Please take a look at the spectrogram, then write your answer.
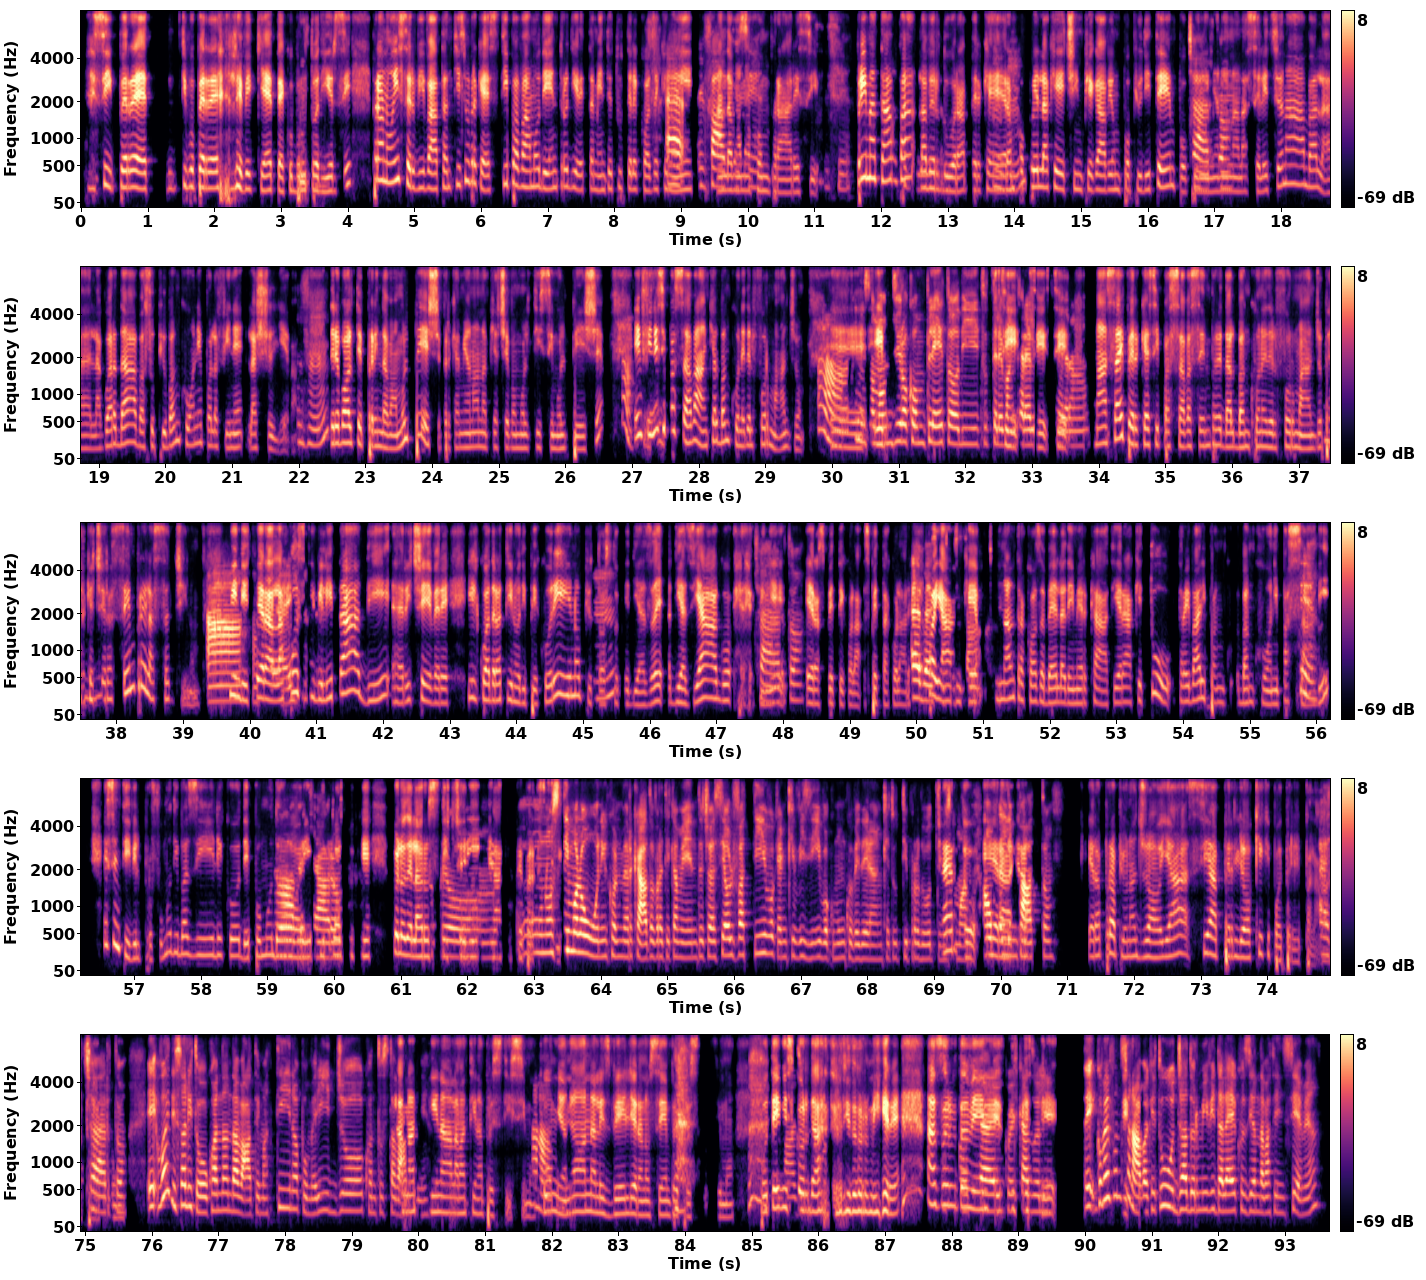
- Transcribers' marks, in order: chuckle; "prendevamo" said as "prendavamo"; tapping; chuckle; giggle; "proprio" said as "propio"; chuckle; laughing while speaking: "scordartelo di dormire"; unintelligible speech
- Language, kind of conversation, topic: Italian, podcast, Com’è stata la tua esperienza con i mercati locali?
